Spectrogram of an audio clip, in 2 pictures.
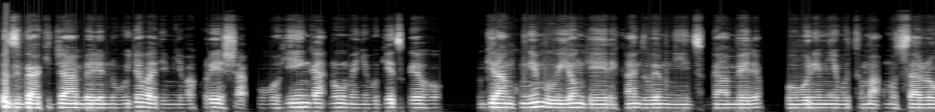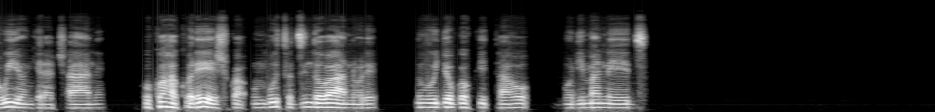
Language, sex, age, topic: Rundi, male, 18-24, agriculture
